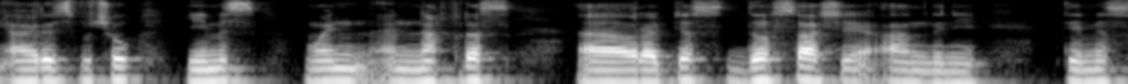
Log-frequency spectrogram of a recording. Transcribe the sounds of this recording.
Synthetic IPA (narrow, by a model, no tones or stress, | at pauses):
ajɾɐt͡sʋut͡ʃʰɐw | jemis | ʋɐnʲnɐfɾɐs | ɾɐpʲjɐsd̪ɐsaːʃḭaːmd̪ɐni | t̪emis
